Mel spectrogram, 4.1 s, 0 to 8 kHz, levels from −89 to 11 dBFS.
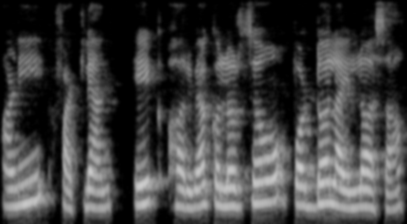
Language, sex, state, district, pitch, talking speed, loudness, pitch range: Konkani, female, Goa, North and South Goa, 245 Hz, 115 wpm, -16 LUFS, 235-275 Hz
